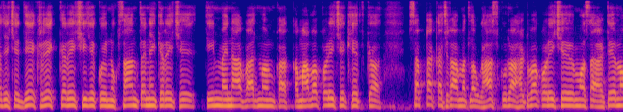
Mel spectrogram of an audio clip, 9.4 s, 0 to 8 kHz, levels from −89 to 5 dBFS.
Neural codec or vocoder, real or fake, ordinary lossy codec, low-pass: codec, 16 kHz, 4 kbps, FunCodec, trained on Chinese and English, 50 frames a second; fake; none; none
